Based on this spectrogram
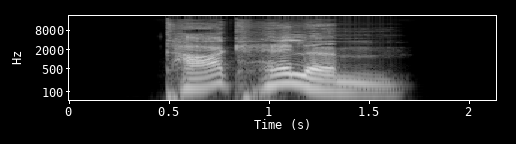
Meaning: strong dative masculine/neuter singular of taghell
- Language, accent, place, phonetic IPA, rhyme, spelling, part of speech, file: German, Germany, Berlin, [ˈtaːkˈhɛləm], -ɛləm, taghellem, adjective, De-taghellem.ogg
